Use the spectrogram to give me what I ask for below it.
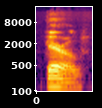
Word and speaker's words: Gerald: Gerald. Back my dad is Gerald. The hard G. Yeah, it wasn't until the 20th century when they changed that to a soft G.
